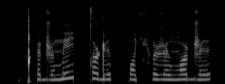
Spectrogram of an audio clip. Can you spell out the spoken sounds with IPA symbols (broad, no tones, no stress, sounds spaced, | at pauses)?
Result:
ǃʰ ə ɖ͡ʐ ɵ m e i̯ tː ɔ ɖ ɘ pː ɔ t͡ɕʰ ɵ ʐ ə u̯ ŋ ɔ ɖ͡ʐ ɘ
